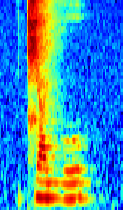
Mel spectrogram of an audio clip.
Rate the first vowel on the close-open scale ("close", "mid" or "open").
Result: open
